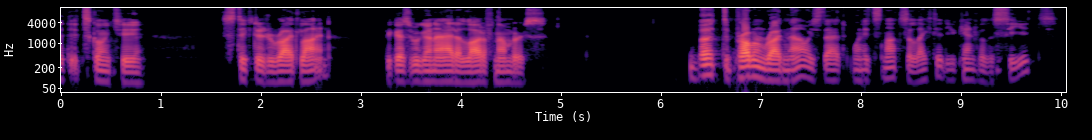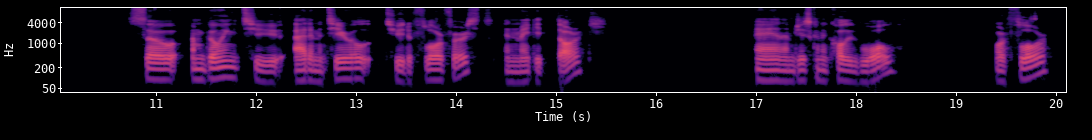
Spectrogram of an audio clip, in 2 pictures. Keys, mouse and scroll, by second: 0.0 middle click, 0.5-1.4 drag, 1.4 middle click, 19.0 BackSpace.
